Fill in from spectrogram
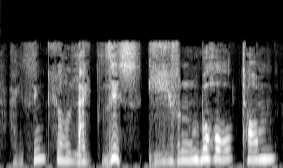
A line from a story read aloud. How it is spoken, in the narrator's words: she whispered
